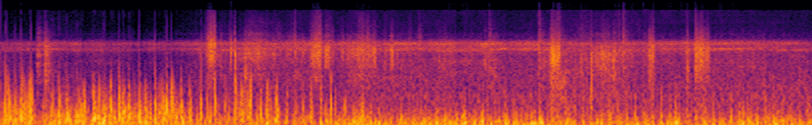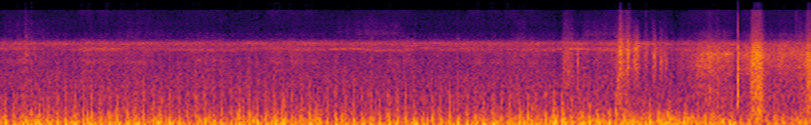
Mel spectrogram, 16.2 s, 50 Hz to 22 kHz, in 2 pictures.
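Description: An Evergo Banana Fan 52-inch spinner ceiling fan with 15-degree-pitch blades runs at about 200 RPM, giving a steady, loud, even rush of moving air that holds at one level throughout.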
